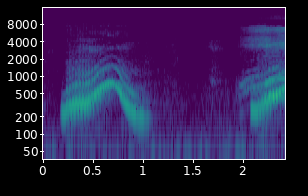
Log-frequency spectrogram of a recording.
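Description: One drawn-out, meow-like call that rises and then falls in pitch, lasting under a second and starting just after the beginning.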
